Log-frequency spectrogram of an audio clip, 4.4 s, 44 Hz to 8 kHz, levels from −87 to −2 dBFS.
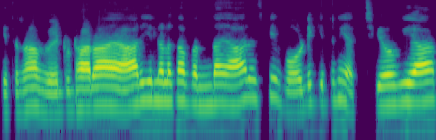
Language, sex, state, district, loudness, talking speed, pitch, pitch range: Hindi, male, Uttar Pradesh, Jyotiba Phule Nagar, -16 LUFS, 220 wpm, 165 Hz, 150-185 Hz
